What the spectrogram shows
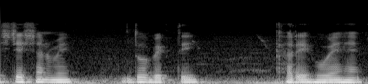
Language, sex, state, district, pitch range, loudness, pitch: Hindi, male, West Bengal, Alipurduar, 105-110 Hz, -14 LUFS, 105 Hz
